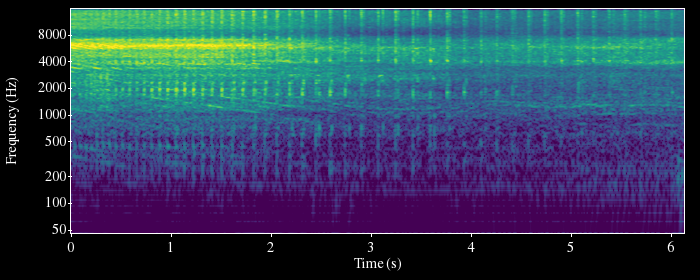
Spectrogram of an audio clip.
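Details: BMW E34 520i engine running with a sharp, regular knock at about 220 per minute; an internal knock whose cause is unknown to the owner.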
